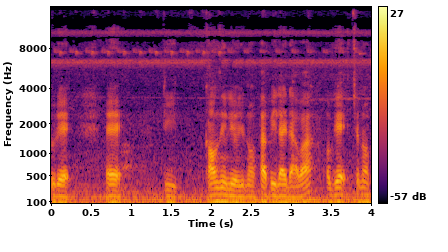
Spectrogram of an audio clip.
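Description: A man speaking in Burmese with a short pause about a second in, over a steady high drone of crickets.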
